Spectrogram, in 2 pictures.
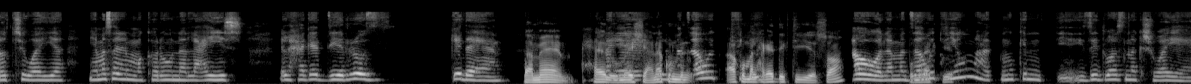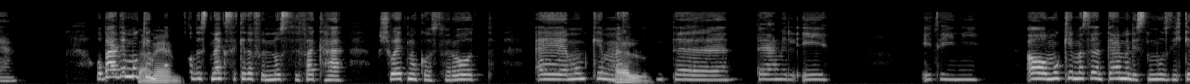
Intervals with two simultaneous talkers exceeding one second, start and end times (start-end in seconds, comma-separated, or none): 6.1-7.7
